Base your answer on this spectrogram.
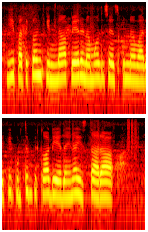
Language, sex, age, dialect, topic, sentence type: Telugu, female, 18-24, Southern, banking, question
